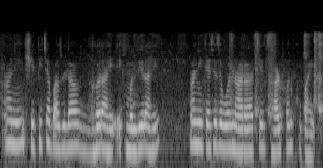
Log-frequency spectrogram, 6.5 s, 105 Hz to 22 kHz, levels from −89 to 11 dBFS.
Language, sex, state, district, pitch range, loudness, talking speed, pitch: Marathi, female, Maharashtra, Sindhudurg, 190-220 Hz, -23 LUFS, 150 wpm, 205 Hz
